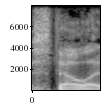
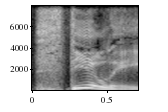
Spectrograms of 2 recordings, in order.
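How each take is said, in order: First: The word ends with an uh sound. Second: The word ends with an ee sound. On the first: "the reason I call it a stela" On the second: "Steely is, I guess, the right way to say it"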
